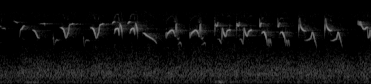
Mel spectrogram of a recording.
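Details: Indigo bunting singing in a forest: a fast, bright run of high, sharply falling chirps, many notes in quick succession, with soft background hiss.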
